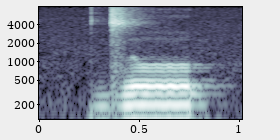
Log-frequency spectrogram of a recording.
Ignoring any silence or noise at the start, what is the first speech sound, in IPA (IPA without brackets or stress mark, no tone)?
d͡z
